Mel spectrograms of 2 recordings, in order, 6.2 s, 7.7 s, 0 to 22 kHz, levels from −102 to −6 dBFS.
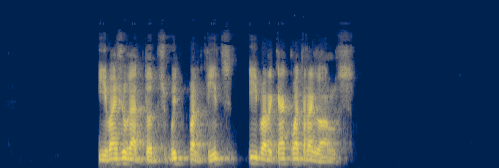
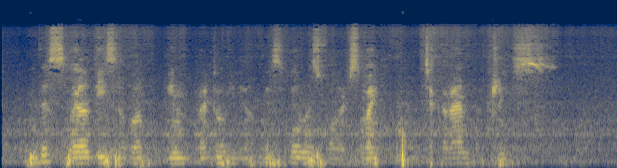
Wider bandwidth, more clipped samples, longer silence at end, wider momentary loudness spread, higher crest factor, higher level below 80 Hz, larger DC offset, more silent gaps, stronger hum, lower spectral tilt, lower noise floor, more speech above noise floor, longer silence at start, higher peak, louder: second, 9 kHz vs 12.5 kHz; neither; first, 1.85 s vs 0.1 s; about the same, 13 LU vs 12 LU; about the same, 20 dB vs 24 dB; second, -70 dBFS vs -52 dBFS; neither; neither; neither; about the same, -5 dB/octave vs -4 dB/octave; first, under -90 dBFS vs -49 dBFS; first, over 71 dB vs 23 dB; first, 1.25 s vs 0.05 s; about the same, -2 dBFS vs -2 dBFS; first, -18 LUFS vs -26 LUFS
